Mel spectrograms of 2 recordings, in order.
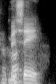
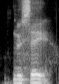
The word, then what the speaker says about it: Mousset: Mousset. – Mousset. Oh, like Rousset.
